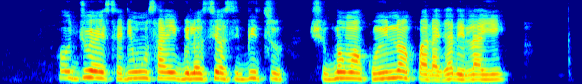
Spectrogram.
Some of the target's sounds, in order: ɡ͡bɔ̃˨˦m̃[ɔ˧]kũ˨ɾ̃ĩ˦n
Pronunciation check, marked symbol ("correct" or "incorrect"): incorrect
